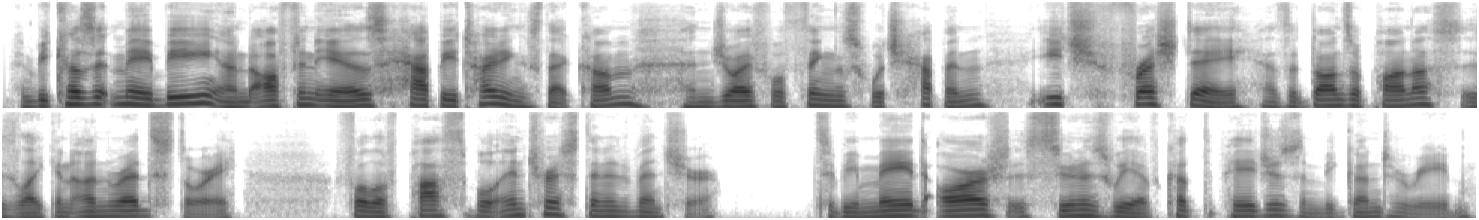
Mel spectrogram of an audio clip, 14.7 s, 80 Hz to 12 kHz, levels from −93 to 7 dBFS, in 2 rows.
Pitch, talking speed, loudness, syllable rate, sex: 130 Hz, 210 wpm, -22 LUFS, 5.4 syllables/s, male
